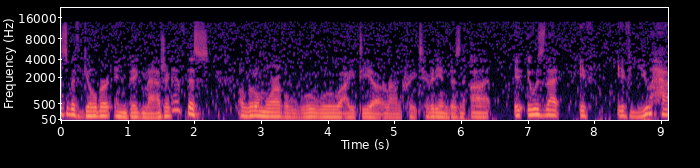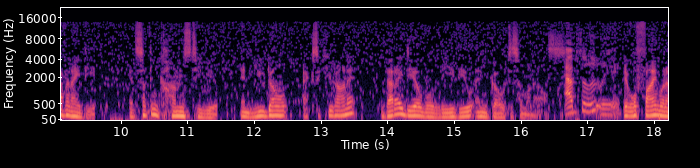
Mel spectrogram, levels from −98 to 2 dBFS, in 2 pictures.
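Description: Across the whole recording, overdone noise removal leaves the background lowered and broken up into twinkling specks. A noise reducer set too hard is switching individual frequency bands down or off whenever they sit close to its noise estimate, taking quiet parts of the voice with them. Unlike a plain low-pass or band-limit, the loss flickers band by band rather than cutting cleanly.

Damaged data in a compressed stream shows up five times as brief chirps or blips. The first comes at 1.65 s, just before "of this a little". The next runs from 6.04 to 6.06 s. Another runs from 9.59 to 9.61 s, between "if you have an" and "and something comes to". The fourth runs from 11.43 to 11.45 s, just before "and you don't execute", and the last runs from 18.07 to 18.09 s. Each lasts roughly 20 ms. Corrupted bytes make the decoder misread frames and lose sync until it finds the next header.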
